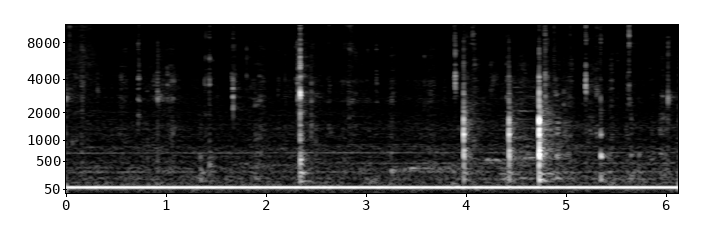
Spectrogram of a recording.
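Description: A few faint, scattered clicks and taps of a metal fork picking up cut pineapple and knocking against the plastic fruit basket and sauce bowl, the sharpest about three-quarters of the way in, over a steady low hum.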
